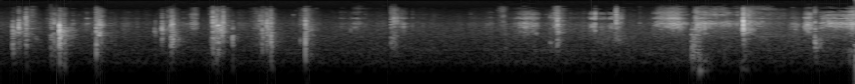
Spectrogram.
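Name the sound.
drawing tarot cards from a deck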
